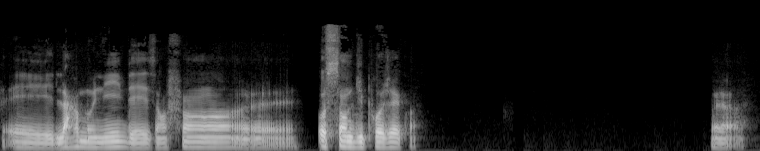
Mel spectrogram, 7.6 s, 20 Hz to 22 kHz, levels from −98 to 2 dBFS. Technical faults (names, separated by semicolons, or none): none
